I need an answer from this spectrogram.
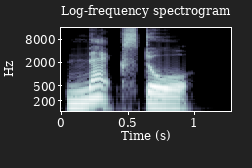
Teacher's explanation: The T at the end of next door disappears. It becomes next door. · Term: Elision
